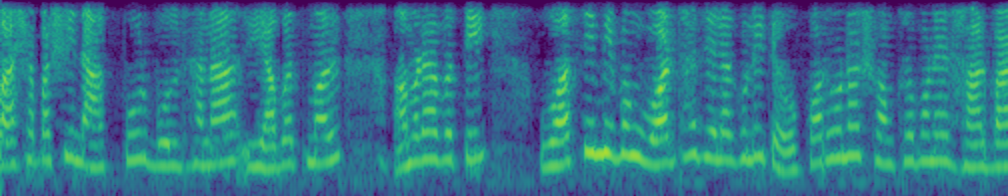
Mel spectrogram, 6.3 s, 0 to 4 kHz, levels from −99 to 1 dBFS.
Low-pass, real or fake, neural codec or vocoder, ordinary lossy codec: 3.6 kHz; real; none; Opus, 32 kbps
